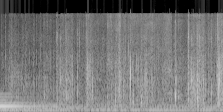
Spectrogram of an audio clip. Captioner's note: footsteps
